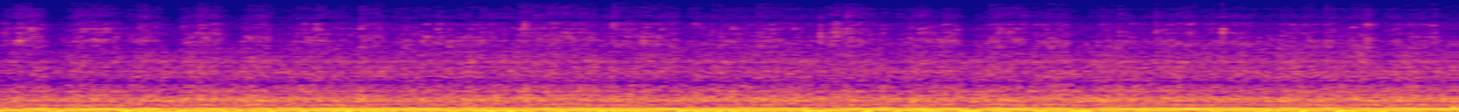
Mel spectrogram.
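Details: Old tractor with a cheap eBay carburetor being adjusted: low idle whose speed dips and recovers every few seconds. Fuel issues are suspected, not confirmed.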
